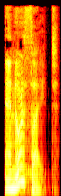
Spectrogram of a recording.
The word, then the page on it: anorthite: British English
